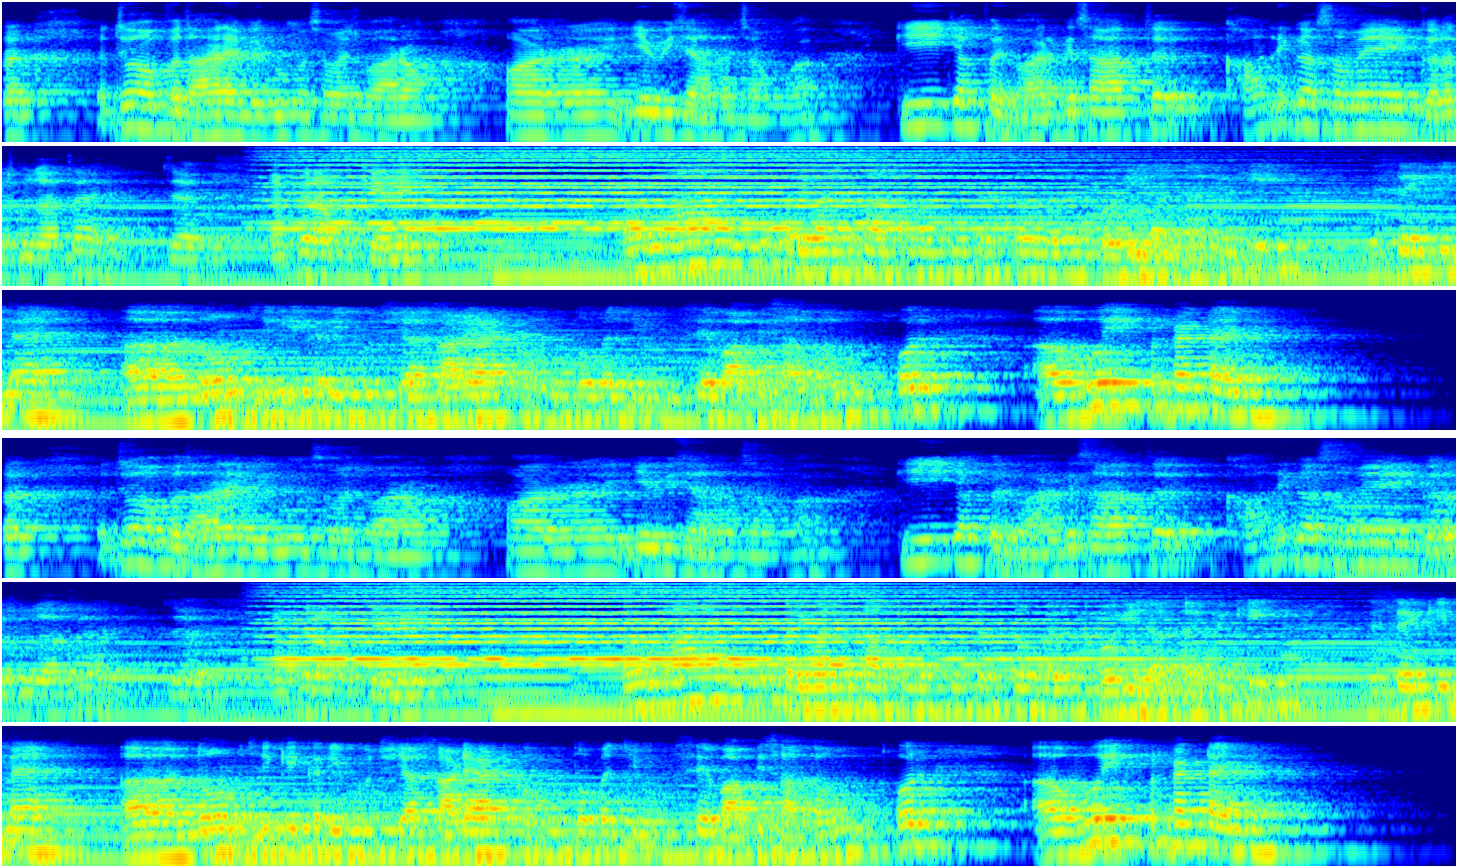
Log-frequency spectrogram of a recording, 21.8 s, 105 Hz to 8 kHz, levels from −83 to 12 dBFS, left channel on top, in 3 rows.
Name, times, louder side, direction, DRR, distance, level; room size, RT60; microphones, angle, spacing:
voice 1, 0.0-9.7, left 2 dB, 35° left, 3 dB, 0.3 m, -30 dB
sound 1, 6.6-18.6, right 2 dB, 5° left, 0.7 m, -32 dB
sound 2, 8.5-13.8, right 3 dB, 15° right, 1.0 m, -21 dB
voice 2, 10.4-13.7 14.1-20.8, equal, 80° right, 0 dB, 0.6 m, -22 dB
3.2 x 2.1 x 4.0 m, 1.1 s
head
